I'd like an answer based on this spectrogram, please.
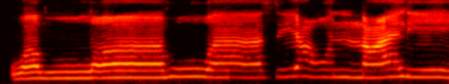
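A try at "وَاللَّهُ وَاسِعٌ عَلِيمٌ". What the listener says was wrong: Wawnya suaranya jangan wa, wa. Rendahkan. Wallahu wasi'un alim. Ya, wasi'un alim. Jangan wa, ya, jangan wa.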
